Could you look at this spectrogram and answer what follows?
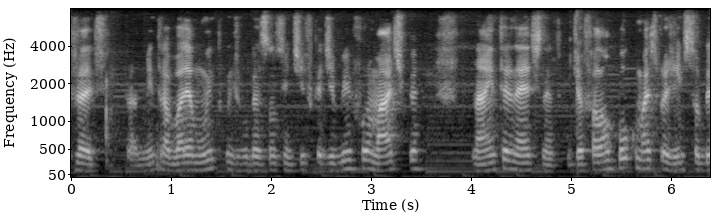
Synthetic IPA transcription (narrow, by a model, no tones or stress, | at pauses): fɾɛd͡ʒɪpɾɐmĩt̪ɾabaʎɐmũj̃t̪ʊ̥kõd͡ʒivulɡasɐ̃w̃siẽnt͡ʃifi̥kɐd͡ʒibuĩfoɾmat͡ʃi̥kɐ | nɐĩnt̪eɾnɛt͡ʃɪnɛ̃t̪u̥pod͡ʒiɐfalaɾũpowkʊmajspɾɐʒẽnt͡ʃɪ̥sobɾɪ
